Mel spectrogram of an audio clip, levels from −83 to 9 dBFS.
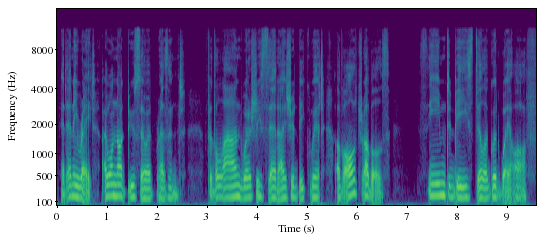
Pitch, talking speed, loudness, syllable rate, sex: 160 Hz, 195 wpm, -17 LUFS, 4.5 syllables/s, female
